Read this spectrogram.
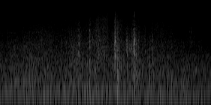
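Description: A rifle clicks as a soldier handles it.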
